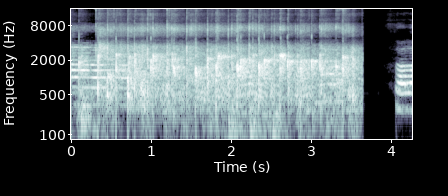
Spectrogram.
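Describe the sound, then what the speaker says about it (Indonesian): Applause at a classroom lesson on rain and water: steady, loud clapping from a group that goes on for several seconds and then cuts off abruptly. "Beri tepuk tangan."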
